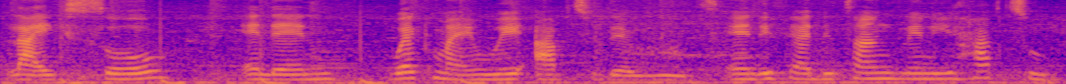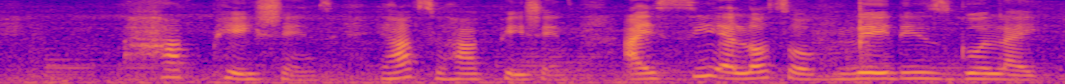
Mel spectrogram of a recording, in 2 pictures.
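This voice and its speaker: A woman's voice: medium pitch, moderate pace. Ghanaian woman giving earnest advice. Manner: earnest, coaching, repeats her points. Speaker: natural hair vlogger. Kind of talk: casual advice vlog. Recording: music playing under the voice. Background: background music.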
